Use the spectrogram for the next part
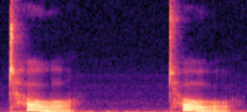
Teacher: words such as tour are not really pronounced with the ur diphthong, but very often nowadays we just say tor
